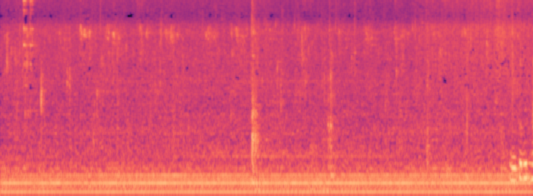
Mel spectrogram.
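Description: Freshly added sliced onions frying in hot oil in a non-stick pan, sizzling steadily with a few sharp crackles. A steady low hum runs underneath.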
